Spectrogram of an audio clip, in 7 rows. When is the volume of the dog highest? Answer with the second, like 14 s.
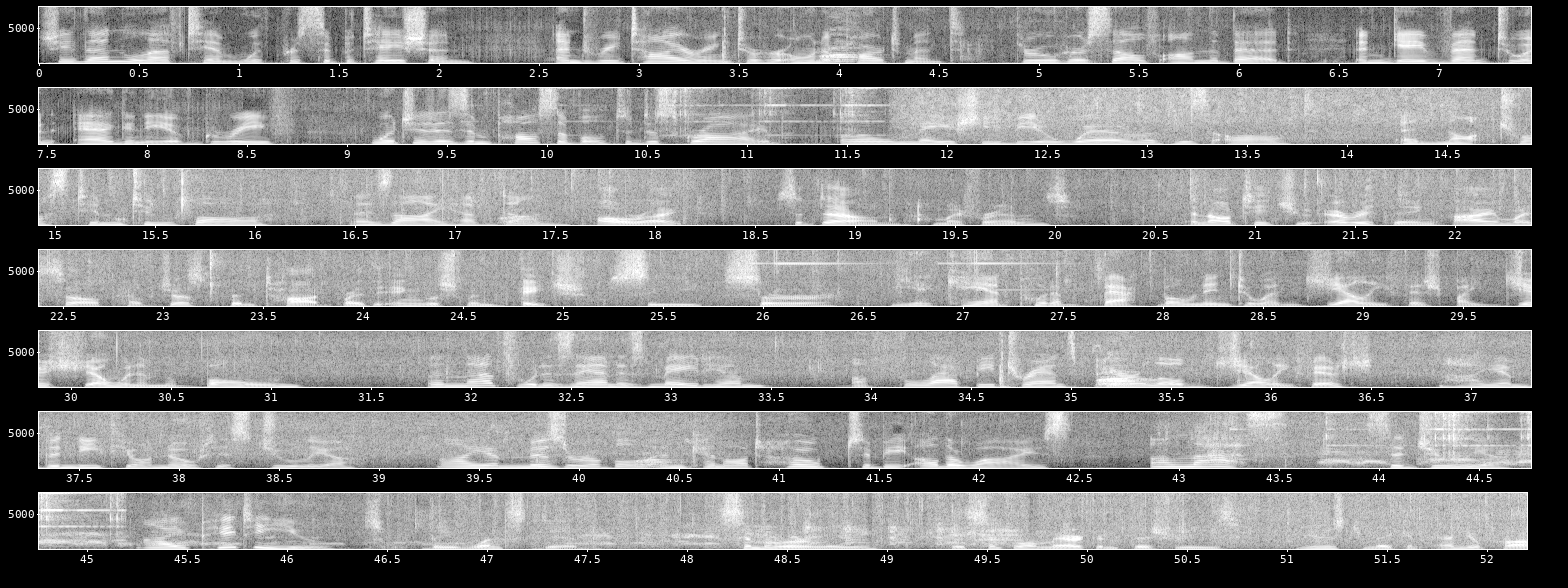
35 s.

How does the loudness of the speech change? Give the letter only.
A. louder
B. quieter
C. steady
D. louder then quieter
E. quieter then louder
C.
